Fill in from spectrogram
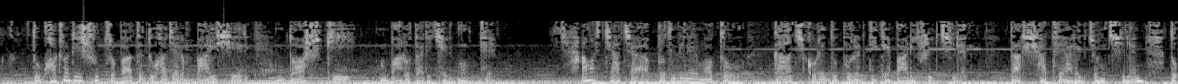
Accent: Mymensingh, Mymensingh Division, Bangladesh; now in Gazipur, Bangladesh; আমার home town Mymensingh, কিন্তু আমার পরিবার সহ আমি গাজীপুরে থাকি।

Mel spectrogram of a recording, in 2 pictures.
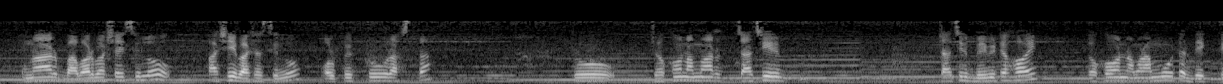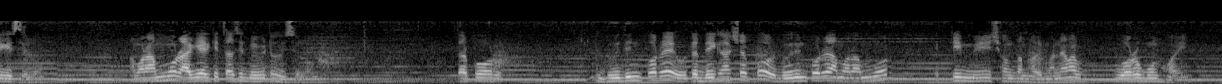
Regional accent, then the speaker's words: Sreepur, Dhaka Division, Bangladesh; আমার লোকেশন হচ্ছে আপনার গাজীপুর শ্রীপুর উপজেলার সাতখানা গ্রামে আমার বাসা।

